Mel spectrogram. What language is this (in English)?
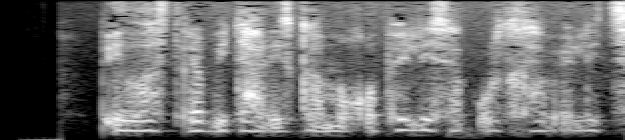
Georgian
